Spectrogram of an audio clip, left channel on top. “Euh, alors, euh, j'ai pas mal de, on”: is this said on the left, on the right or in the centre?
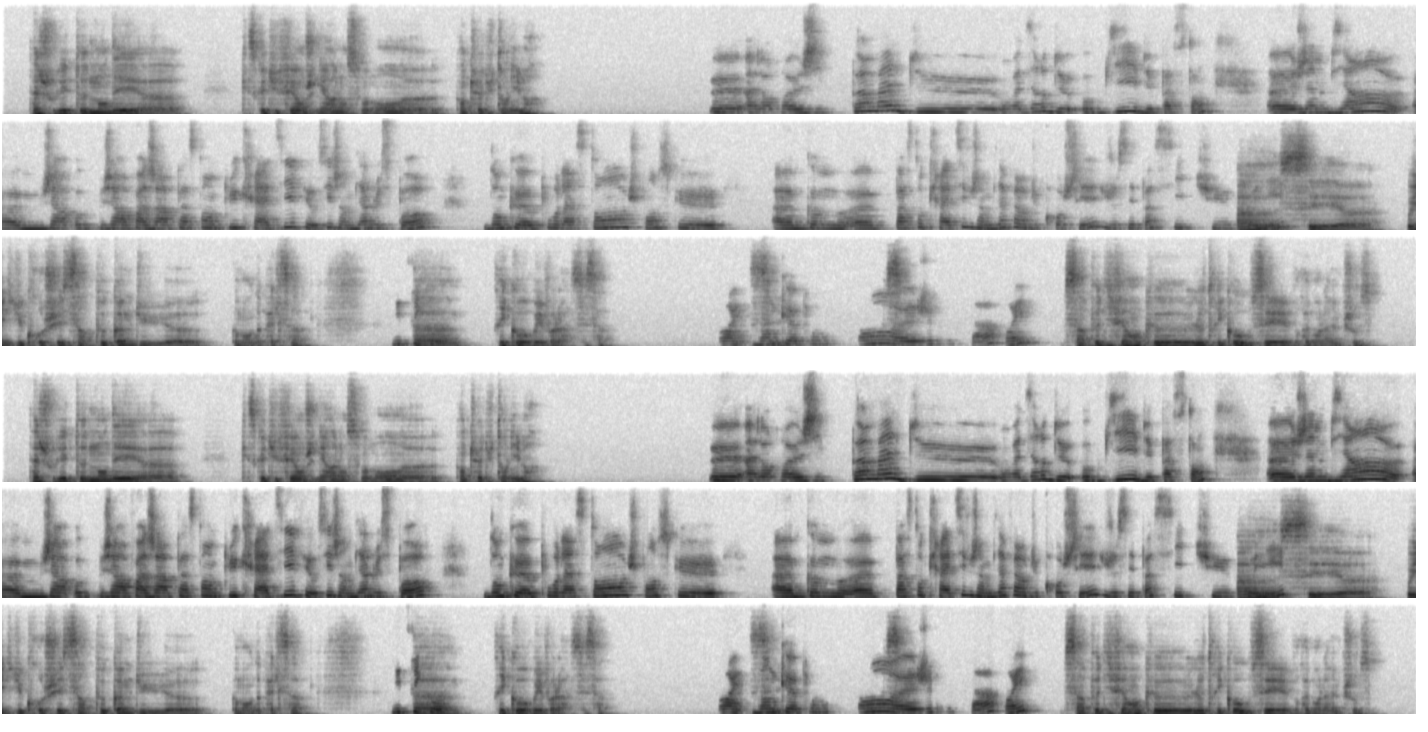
Right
